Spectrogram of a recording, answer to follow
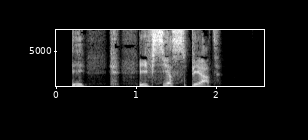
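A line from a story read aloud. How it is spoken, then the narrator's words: Indignant breathless yell. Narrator (Russian): возмущенно завопил Вилкинс, едва отдышавшись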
